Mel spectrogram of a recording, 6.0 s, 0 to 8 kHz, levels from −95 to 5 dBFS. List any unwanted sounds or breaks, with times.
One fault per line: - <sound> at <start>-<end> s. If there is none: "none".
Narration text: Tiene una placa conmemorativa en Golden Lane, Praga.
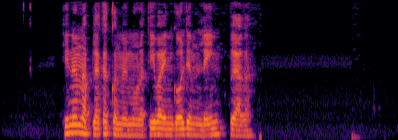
none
